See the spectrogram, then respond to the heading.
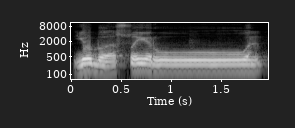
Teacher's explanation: فأن با ساکن ہے قلقلہ، یبصرون صاد ہیوی را بھی ہیوی اور لاسٹ میں مد عارض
